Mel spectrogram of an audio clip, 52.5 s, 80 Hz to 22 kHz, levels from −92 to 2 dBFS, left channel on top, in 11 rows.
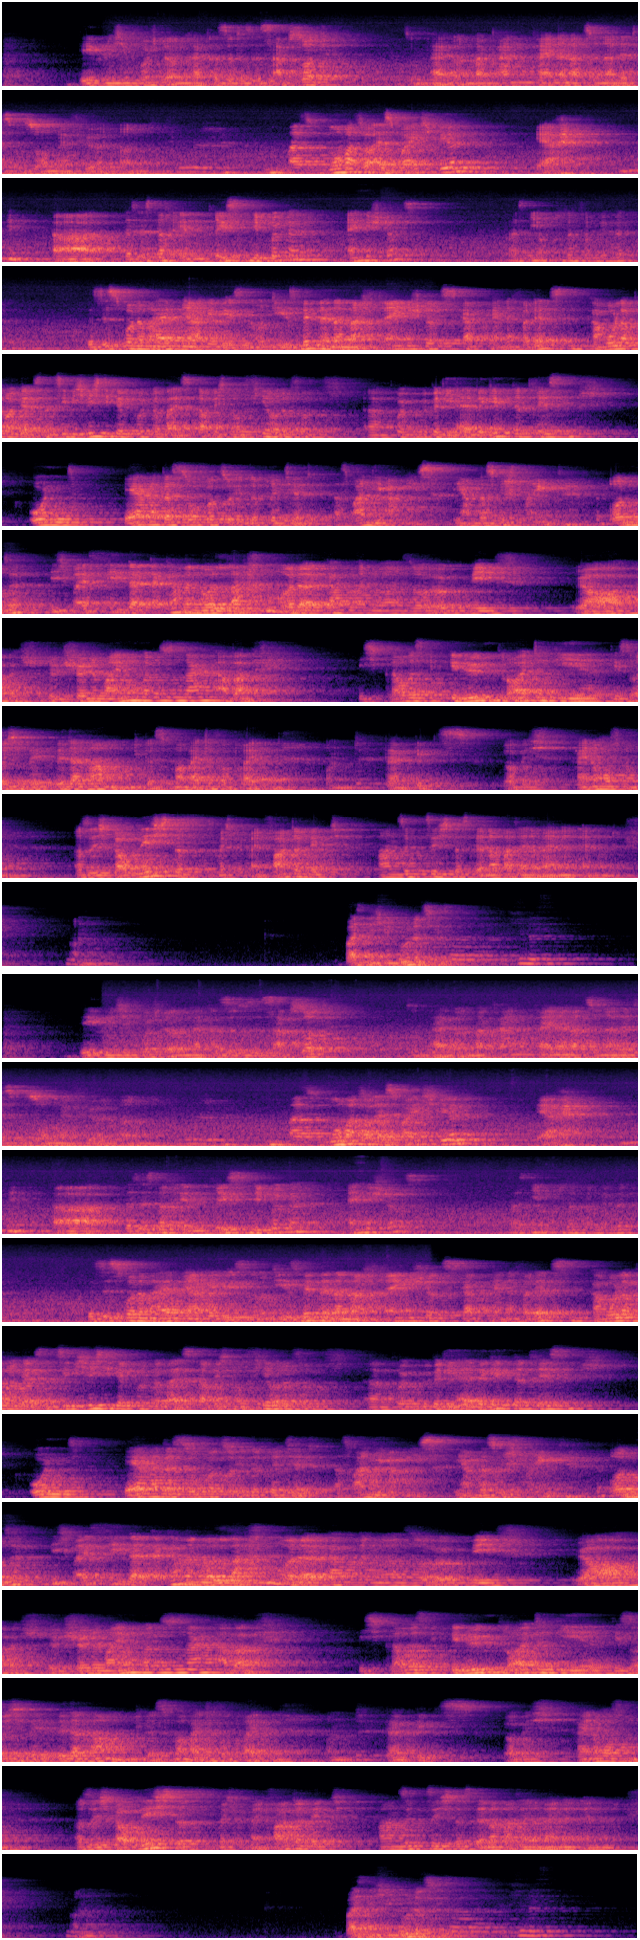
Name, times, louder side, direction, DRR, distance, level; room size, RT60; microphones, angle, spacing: voice 1, 0.6-2.5 3.0-5.9 6.9-8.3 8.8-9.1 9.4-9.6 9.9-12.5 13.3-14.2 14.9-23.6 24.1-24.5 24.8-32.5 32.9-35.5 36.1-41.2 41.4-41.7 41.9-43.1 43.5-47.7 48.2-48.4 50.3-50.9, equal, 75° left, -4 dB, 4.0 m, -26 dB
sound 1, 0.7-17.5, right 2 dB, 50° right, 1.0 m, -37 dB
voice 2, 6.1-6.4 13.5-13.6 20.9-21.0 28.5-28.6 29.0-29.1 35.2-35.3 41.0-41.1 48.2-48.5 50.4-50.7 51.0-51.8, equal, ahead, -5 dB, 1.5 m, -37 dB
11.5 x 7.8 x 5.8 m, 1.2 s
head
